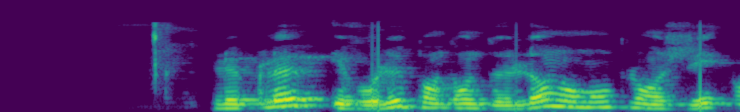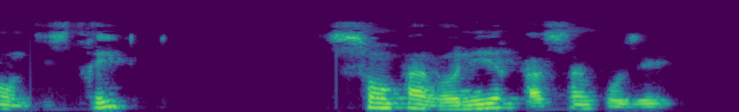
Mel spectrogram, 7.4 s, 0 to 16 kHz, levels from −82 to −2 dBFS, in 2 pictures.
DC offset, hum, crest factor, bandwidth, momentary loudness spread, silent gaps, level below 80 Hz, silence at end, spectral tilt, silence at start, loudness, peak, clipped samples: under 0.1%; none; 16 dB; 7.6 kHz; 14 LU; 1.02-1.06 s, 4.61-5.25 s; -54 dBFS; 0.35 s; -8 dB/octave; 0.75 s; -17 LUFS; -2 dBFS; under 0.1%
